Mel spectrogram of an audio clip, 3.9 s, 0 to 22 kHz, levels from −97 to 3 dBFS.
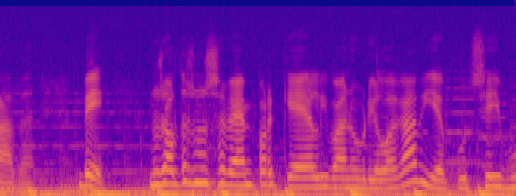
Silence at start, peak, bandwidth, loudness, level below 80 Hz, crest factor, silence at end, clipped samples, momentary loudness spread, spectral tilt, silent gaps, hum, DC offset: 0 s; -14 dBFS; 10.5 kHz; -30 LUFS; -34 dBFS; 14 dB; 0 s; under 0.1%; 4 LU; -7 dB/octave; none; none; 1%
